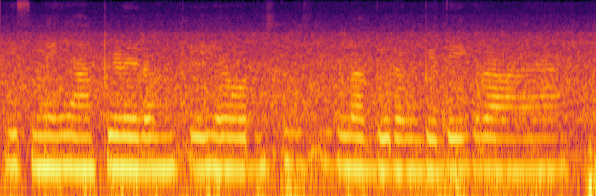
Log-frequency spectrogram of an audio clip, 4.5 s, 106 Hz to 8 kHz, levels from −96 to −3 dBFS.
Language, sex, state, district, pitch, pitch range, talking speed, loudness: Hindi, female, Haryana, Rohtak, 195 Hz, 190-200 Hz, 175 wpm, -15 LUFS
